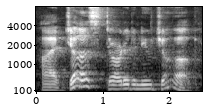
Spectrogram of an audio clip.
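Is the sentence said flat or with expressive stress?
expressive. It is said expressively, with key words stressed. The speaker calls it right. "It sounds more human that way"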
